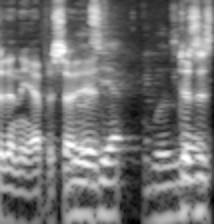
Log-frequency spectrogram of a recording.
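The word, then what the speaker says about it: Willzyx: pronounce it in the episode. Wilziak.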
